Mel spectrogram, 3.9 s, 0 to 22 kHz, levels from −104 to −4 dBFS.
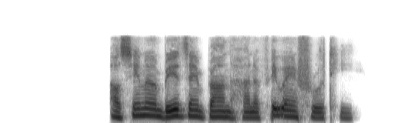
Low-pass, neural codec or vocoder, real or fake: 7.2 kHz; codec, 16 kHz, 0.5 kbps, X-Codec, WavLM features, trained on Multilingual LibriSpeech; fake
